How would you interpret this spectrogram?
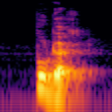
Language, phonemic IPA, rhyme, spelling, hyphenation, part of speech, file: Dutch, /ˈpu.dər/, -udər, poeder, poe‧der, noun, Nl-poeder.ogg
- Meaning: powder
